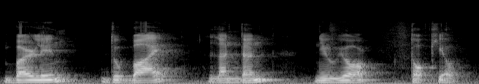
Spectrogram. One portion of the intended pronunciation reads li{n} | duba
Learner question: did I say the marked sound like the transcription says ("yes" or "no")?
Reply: yes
